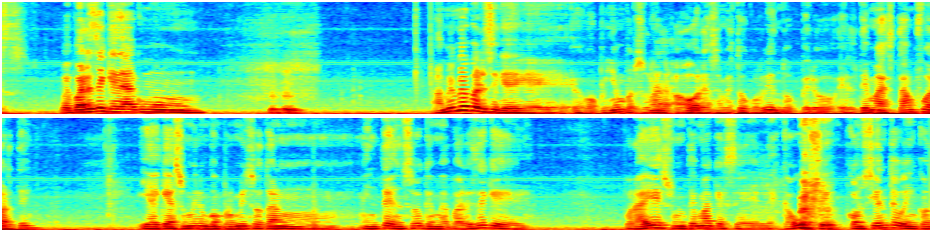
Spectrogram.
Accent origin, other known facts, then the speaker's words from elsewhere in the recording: Uruguay; moved away; No, 80 y pico no, porque yo soy uruguaya, vine después.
